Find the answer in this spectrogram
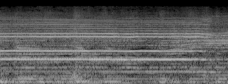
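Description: Live early-1960s Motown soul band holding one steady, sustained chord.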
